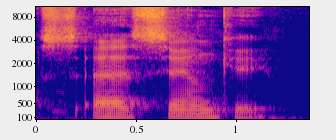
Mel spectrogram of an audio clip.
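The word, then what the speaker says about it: Söyüncü: I just think if he is going to play three at the back from now on, Rodgers, maybe that's Soyun Kuli. Is that the Turkish? – Oh, Soyuncu. – Yeah, the centre back.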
